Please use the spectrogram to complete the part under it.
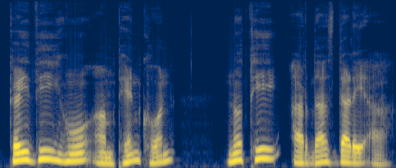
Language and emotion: Santali, neutral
